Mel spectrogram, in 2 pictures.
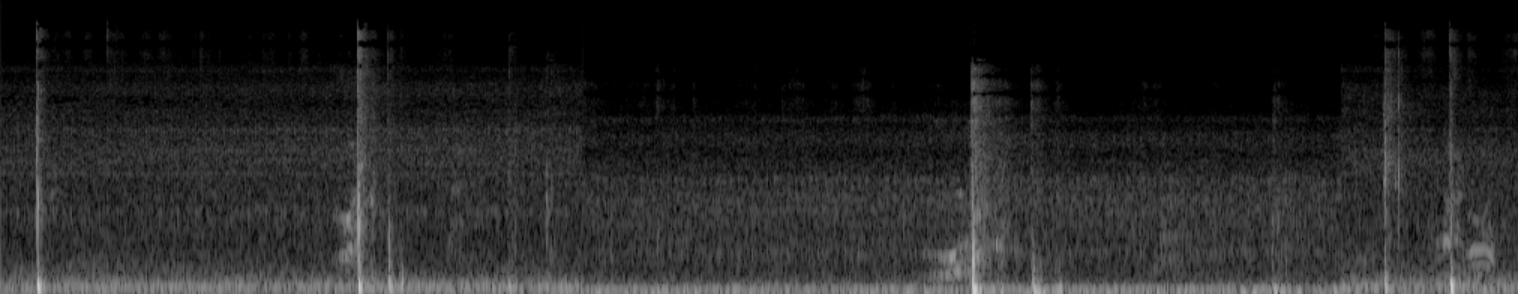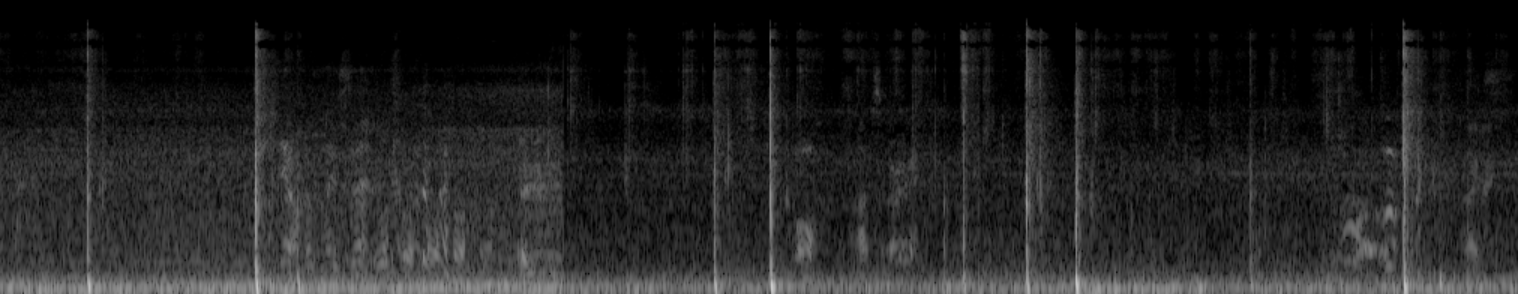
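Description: A volleyball being hit back and forth: sharp, single smacks of hands and forearms on the ball, a dozen or so at irregular intervals of one to several seconds, over a steady low rumble.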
